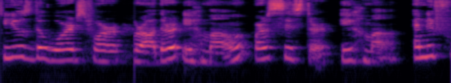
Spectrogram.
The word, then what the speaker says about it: irmã: Sister, irmã. The emphasis is at the end.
